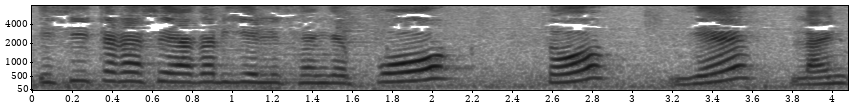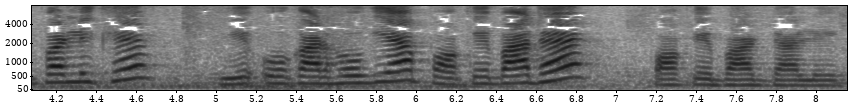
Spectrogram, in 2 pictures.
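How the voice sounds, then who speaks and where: High-pitched lady teacher going slow over each shorthand sign, keeps asking if u got it. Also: lively intonation, a bit bright, a little hiss or hum. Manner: explains step by step, checks understanding with questions. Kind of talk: slow classroom explanation.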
